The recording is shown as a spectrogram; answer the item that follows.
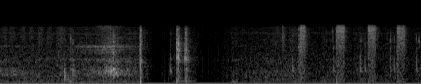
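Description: Scattered light clicks and taps as plastic ink-pad cases and a clear acrylic smooshing sheet are handled on a tabletop, with a short sniff about a second in.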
